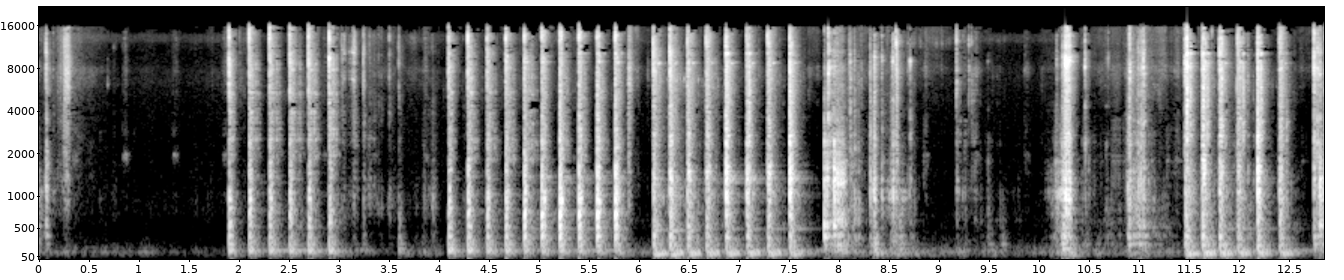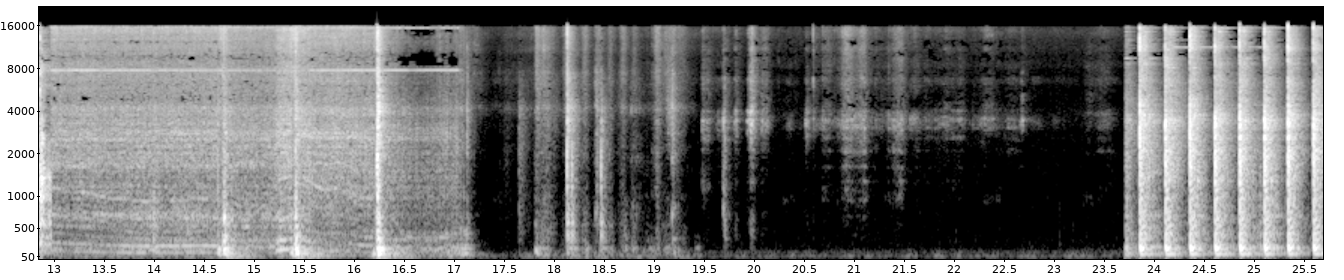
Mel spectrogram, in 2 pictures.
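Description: Rapid light hammer taps on metal held in a bench vise, about five a second, in runs of a few seconds each. About halfway through comes a steady noisy sound lasting about four seconds.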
